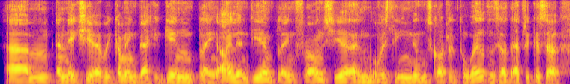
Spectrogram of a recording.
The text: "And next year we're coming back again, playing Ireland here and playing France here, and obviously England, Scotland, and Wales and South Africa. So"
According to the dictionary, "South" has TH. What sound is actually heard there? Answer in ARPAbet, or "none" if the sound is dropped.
TH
